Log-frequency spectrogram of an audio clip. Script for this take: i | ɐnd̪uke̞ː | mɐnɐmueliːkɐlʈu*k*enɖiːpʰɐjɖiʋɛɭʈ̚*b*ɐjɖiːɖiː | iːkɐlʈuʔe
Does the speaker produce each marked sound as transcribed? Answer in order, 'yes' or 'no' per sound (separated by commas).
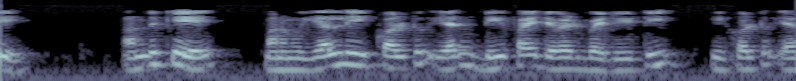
no, yes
